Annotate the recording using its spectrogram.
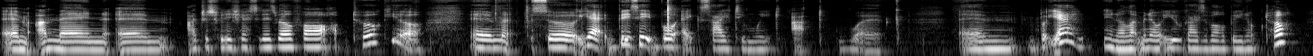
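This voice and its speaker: A woman speaks with a British accent in a fairly low pitch. Her pace is fairly slow, with ordinary pitch variation. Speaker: budgeting YouTuber. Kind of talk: casual vlog talk. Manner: hesitant, many fillers.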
